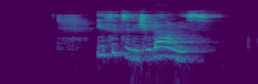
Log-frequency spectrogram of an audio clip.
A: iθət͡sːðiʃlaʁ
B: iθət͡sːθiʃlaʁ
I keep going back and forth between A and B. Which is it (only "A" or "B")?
A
